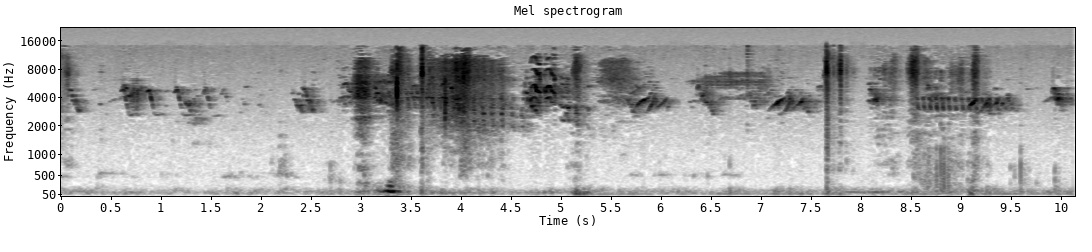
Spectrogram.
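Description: Quiet outdoor ambience with faint, intermittent chirps of small birds and a few soft knocks.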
